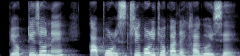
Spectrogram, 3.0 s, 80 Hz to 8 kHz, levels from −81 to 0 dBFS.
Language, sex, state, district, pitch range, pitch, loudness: Assamese, female, Assam, Kamrup Metropolitan, 210-285 Hz, 275 Hz, -16 LUFS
